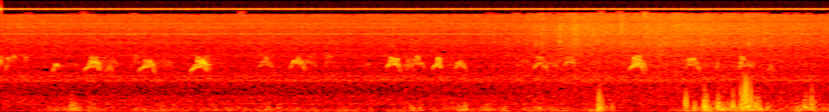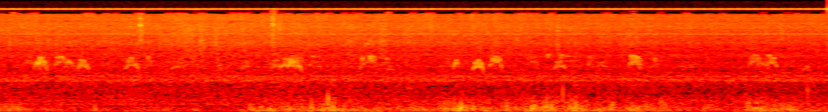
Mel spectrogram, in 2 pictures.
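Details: European bee-eaters call repeatedly, short rolling, burry notes given singly or in quick pairs, several birds overlapping, over loud low rumbling wind noise with a few thumps midway.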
